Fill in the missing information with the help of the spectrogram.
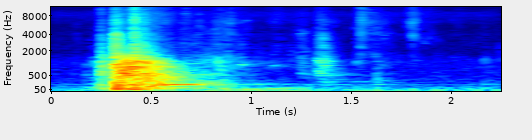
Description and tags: Plastic water jug hit, hollow sound, liquid feel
